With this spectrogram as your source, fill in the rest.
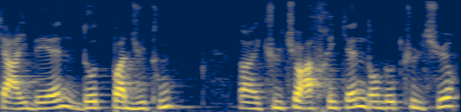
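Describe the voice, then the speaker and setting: The recording is very clean, and the background is silent. The woman talking has a very deep, low pitch. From French Antilles. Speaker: rapper. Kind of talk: interview in seminar. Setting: university seminar with students.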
